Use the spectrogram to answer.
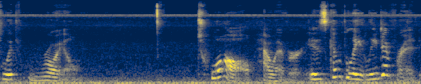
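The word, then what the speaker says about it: toile: voil rhymes with royal tuall however is completely different it is pronounced the french way and it is actually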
